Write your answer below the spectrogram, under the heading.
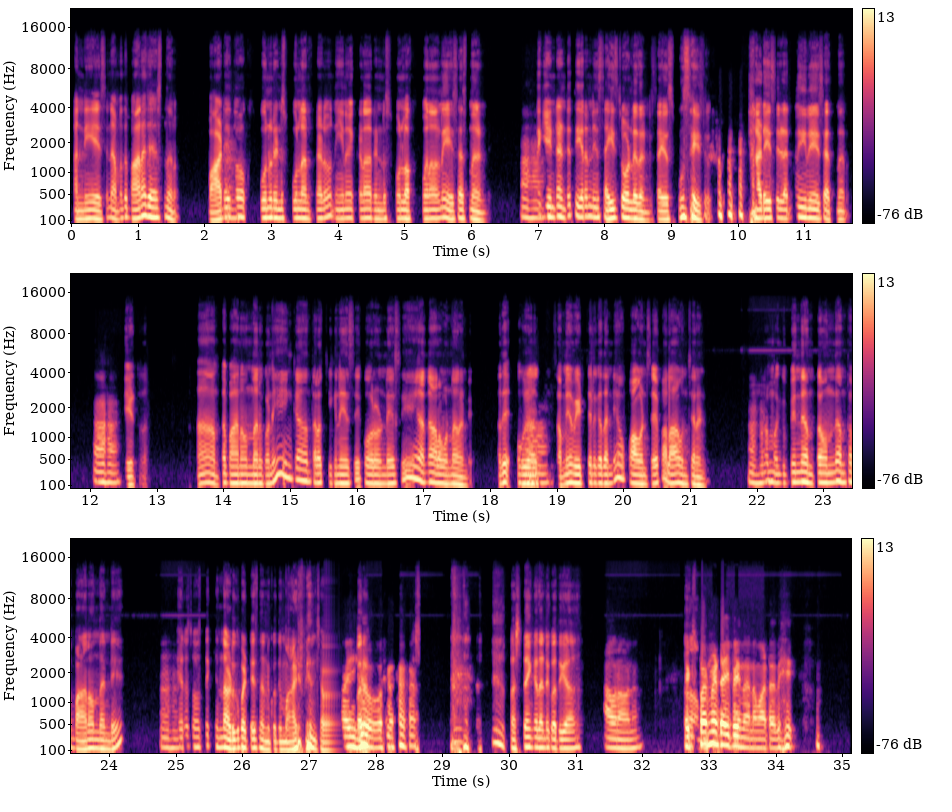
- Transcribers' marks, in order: static; chuckle; other background noise; in English: "సైజ్"; in English: "సైజ్, స్పూన్"; giggle; in English: "వెయిట్"; chuckle; distorted speech; laugh; in English: "ఫస్ట్ టైమ్"; in English: "ఎక్స్పెరిమెంట్"; unintelligible speech; chuckle
- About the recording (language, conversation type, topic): Telugu, podcast, మీ చిన్నప్పటి విందులు మీకు ఇప్పటికీ గుర్తున్నాయా?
